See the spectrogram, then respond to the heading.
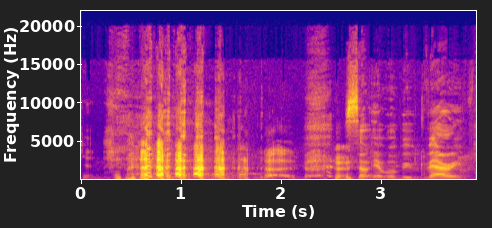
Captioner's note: group laughing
